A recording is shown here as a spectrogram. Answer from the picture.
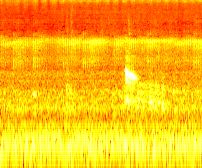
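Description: A bantam hen gives one short call about two and a half seconds in, over a steady high-pitched background drone.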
